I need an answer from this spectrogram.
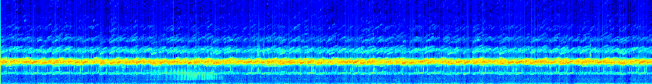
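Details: Spring peepers calling at night from a frog pond early in the year, a dense unbroken chorus of high, shrill peeps merging into a steady ringing wall, with a brief lower rasping burst near the third second.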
